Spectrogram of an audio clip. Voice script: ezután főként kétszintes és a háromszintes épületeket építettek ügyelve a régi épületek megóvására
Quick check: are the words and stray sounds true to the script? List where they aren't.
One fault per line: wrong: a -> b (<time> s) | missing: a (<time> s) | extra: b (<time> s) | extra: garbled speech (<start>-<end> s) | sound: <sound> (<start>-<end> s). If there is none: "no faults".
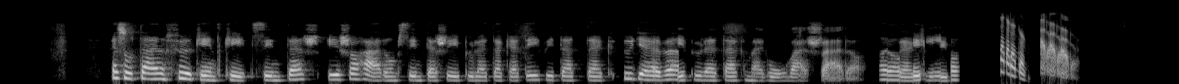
missing: a régi (6.8 s)
extra: garbled speech (8.8-9.6 s)
sound: chirp (10.0-10.8 s)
